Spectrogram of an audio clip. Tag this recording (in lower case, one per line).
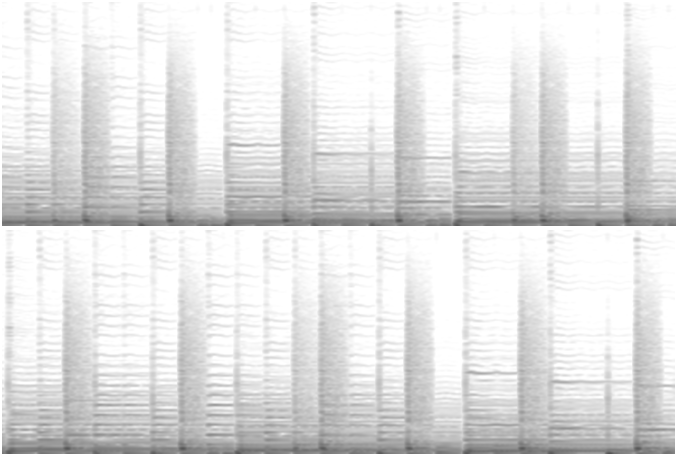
music
video game music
